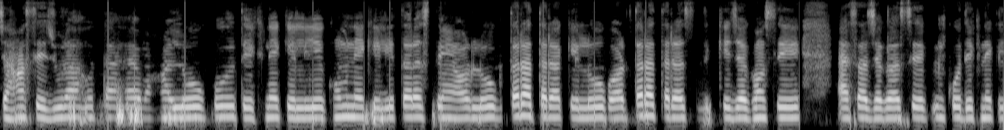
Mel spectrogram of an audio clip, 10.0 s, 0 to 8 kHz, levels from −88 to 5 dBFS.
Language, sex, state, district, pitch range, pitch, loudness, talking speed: Hindi, female, Bihar, Jahanabad, 195-205 Hz, 200 Hz, -18 LUFS, 205 wpm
